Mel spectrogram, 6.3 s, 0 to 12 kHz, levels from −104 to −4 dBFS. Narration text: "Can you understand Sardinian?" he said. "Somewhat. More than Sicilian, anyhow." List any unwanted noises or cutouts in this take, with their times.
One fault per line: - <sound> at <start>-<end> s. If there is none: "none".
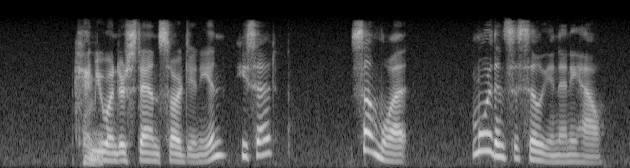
none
